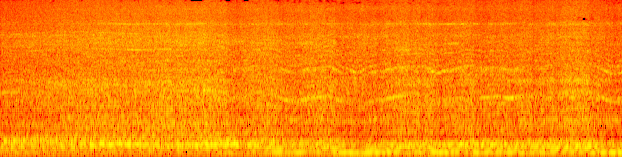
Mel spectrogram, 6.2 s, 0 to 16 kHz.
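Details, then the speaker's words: Vortech-supercharged 1999 Ford Mustang GT V8 with Tial Q 50 mm blow-off valve, revving: deep throaty even note with steady supercharger drone, no misses or stumbles; normal healthy engine (idle fluctuates, owner blames blower/charge pipe). "so it does have a tile Q 50 mm blow valve it sounds sick it really does especially driving"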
